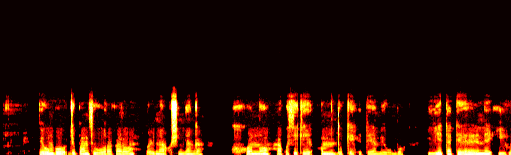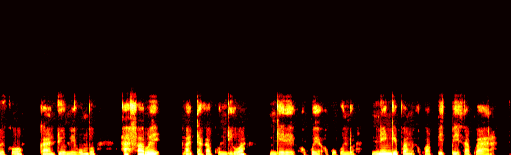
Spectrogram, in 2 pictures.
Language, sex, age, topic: Oshiwambo, male, 25-35, agriculture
